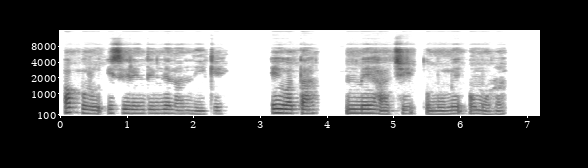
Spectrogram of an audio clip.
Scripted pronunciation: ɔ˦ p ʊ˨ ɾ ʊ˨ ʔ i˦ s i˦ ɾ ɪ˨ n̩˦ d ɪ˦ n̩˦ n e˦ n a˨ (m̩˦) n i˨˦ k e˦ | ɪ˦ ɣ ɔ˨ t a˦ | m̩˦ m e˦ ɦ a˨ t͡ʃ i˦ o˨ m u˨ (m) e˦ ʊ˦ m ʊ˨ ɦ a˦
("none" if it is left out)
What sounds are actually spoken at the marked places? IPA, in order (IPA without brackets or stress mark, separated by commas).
n̩˦, m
